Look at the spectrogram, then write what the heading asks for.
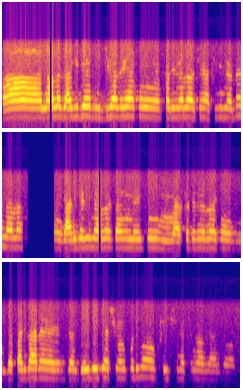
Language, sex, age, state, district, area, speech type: Odia, male, 45-60, Odisha, Dhenkanal, rural, conversation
